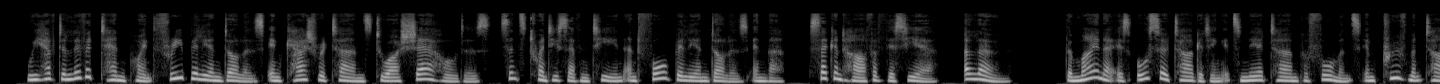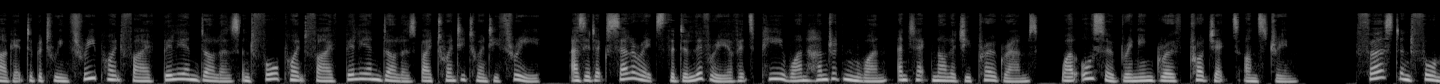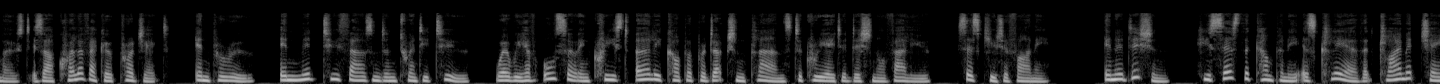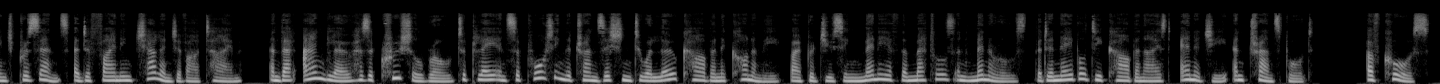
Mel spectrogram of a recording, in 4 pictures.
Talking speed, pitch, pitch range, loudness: 145 wpm, 180 Hz, 155-215 Hz, -26 LUFS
